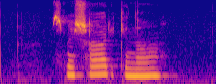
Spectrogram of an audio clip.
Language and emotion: Russian, sad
